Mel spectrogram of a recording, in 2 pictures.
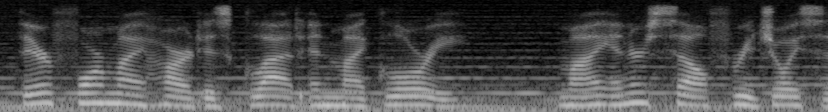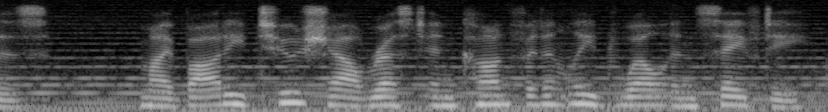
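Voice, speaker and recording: A low-pitched woman reads a scripted devotional and prayer. The sound is a little dull and lo-fi, and instrumental music plays clearly behind her voice. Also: normal speed. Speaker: devotional reader. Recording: dull lo-fi audio under music. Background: guitar music.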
